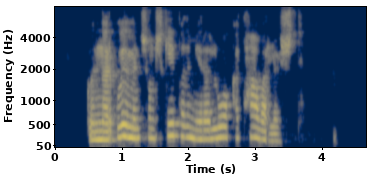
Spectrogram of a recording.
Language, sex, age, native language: Icelandic, female, 30-39, Icelandic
